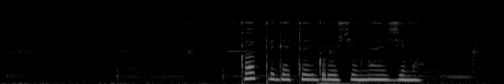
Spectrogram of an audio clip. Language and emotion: Russian, neutral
